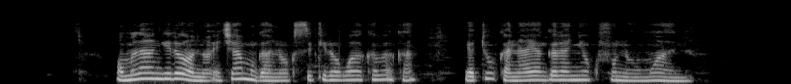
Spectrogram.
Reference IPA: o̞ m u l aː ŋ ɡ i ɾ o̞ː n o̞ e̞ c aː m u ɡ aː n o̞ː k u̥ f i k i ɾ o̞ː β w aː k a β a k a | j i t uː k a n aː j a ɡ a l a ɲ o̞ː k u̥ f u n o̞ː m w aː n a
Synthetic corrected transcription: o̞ m u l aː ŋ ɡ i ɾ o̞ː n o̞ e̞ c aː m u ɡ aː n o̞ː k u̥ s i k i ɾ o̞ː β w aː k a β a k a | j a t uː k a n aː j a ɡ a l a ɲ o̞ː k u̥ f u n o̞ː m w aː n a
